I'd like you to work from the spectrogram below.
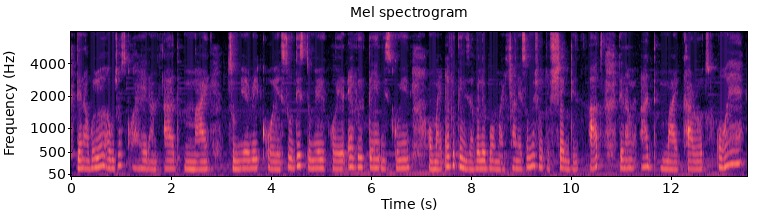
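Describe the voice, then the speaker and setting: Soft-spoken, the woman talks at a moderate pace in a fairly low voice with ordinary pitch variation. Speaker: beauty vlogger. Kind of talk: tutorial.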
